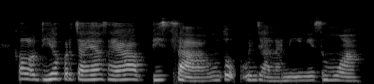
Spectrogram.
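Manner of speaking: ordinary talk, nothing marked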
